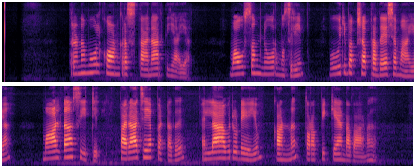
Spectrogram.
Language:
Malayalam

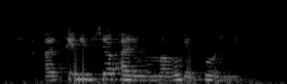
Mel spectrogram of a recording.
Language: Kinyarwanda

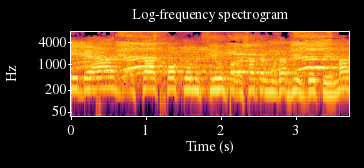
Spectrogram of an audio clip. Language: Hebrew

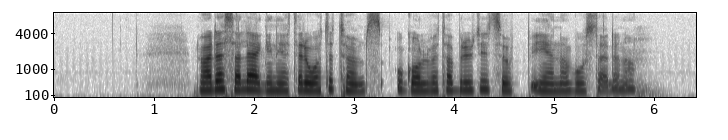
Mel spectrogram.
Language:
Swedish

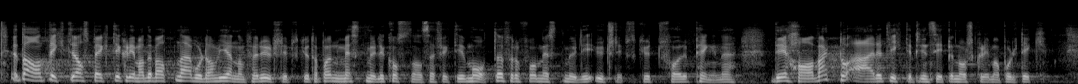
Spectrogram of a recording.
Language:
Norwegian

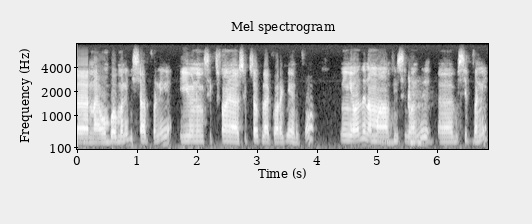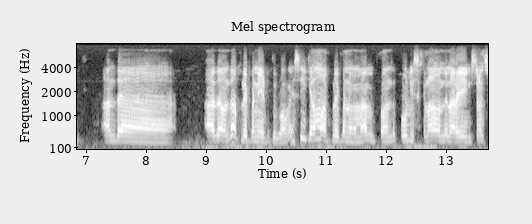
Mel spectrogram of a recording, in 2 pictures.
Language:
Tamil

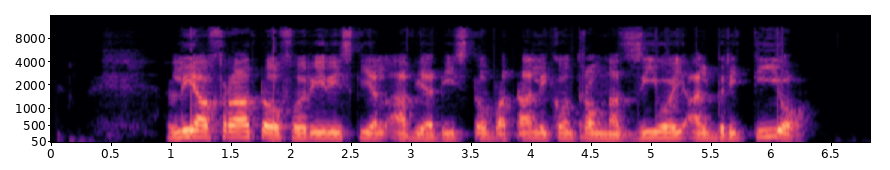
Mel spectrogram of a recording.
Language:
Esperanto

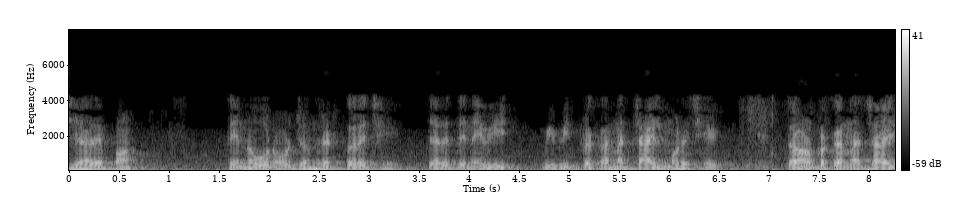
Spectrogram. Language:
Gujarati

